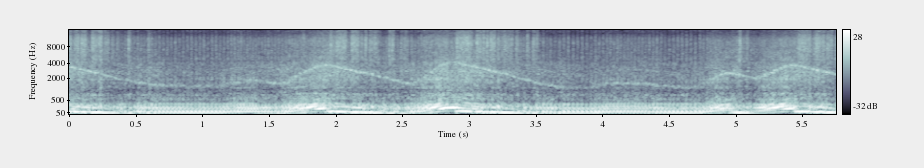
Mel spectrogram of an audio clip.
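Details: Triumph Speed Triple 1050 S with SP Engineering exhausts, baffles in, about 3,000 rpm revved to about 6,000: smooth, even blips climbing and falling, clean throttle response, deep exhaust note with more grunt than stock; normal revving.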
